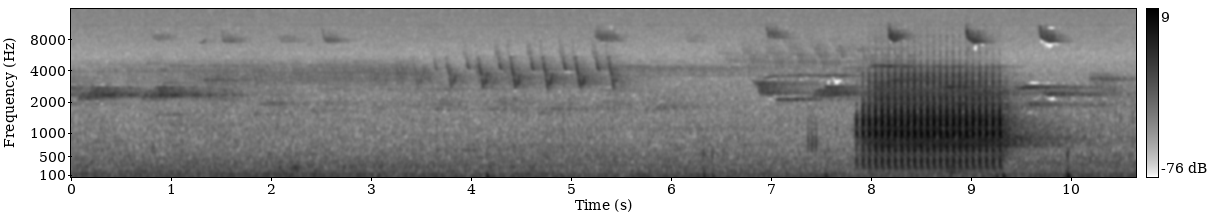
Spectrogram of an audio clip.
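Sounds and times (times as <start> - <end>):
Downy Woodpecker giving a rapid run of sharp notes: 7.3 - 10.6.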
